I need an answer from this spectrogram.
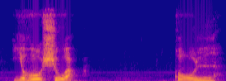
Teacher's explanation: holem, which is o, and just like the seré, it is also always long because it does not occur in unstressed closed syllables.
